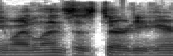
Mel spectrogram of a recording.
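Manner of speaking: ordinary talk, nothing marked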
